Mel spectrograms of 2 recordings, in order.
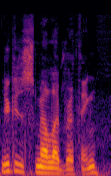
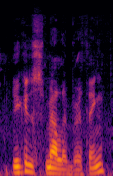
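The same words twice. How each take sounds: The two takes are said the same way.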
